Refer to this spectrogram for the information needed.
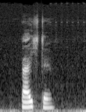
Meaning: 1. confession (sacramental disclosure of one's sins) 2. confession (disclosure of one's bad deeds)
- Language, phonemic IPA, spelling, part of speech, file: German, /ˈbaɪ̯çtə/, Beichte, noun, De-Beichte.ogg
